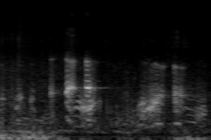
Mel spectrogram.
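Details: Marsh frogs croak at a small pond in forest on Krk island, Croatia, in summer as the weather worsens. They give short, harsh, cackling bursts, a few calls spaced across two seconds.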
